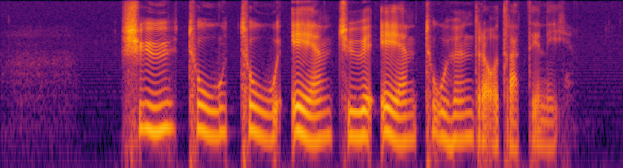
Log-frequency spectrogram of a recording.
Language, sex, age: Norwegian, female, 49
